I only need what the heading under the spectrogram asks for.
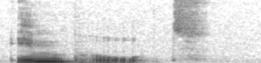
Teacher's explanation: But the noun is imports. The stress is on the first half, a cheap import from another country.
